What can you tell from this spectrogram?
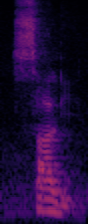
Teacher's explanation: inferimos Que tal palavra é oxítona e pronunciamos Sali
